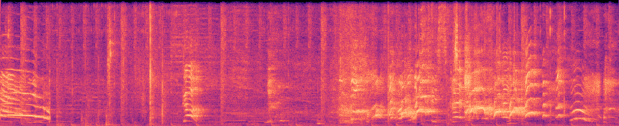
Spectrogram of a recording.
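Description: Background music playing under excited laughing and squealing voices. A high falling squeal comes right at the start, and a long stretch of shrieking laughter runs from about halfway through.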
